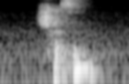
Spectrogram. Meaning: to kick out, oust
- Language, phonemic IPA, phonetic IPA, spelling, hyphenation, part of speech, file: German, /ˈʃasən/, [ˈʃasn̩], schassen, schas‧sen, verb, De-schassen.ogg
